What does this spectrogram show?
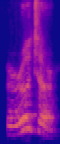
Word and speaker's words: Rútur: Rútur.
